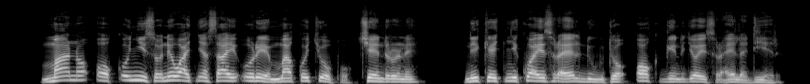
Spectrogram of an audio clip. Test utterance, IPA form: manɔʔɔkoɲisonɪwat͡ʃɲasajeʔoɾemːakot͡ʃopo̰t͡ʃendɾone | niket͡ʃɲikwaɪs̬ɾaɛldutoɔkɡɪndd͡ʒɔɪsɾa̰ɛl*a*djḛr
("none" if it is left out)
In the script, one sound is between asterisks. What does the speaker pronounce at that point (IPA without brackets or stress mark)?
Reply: a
